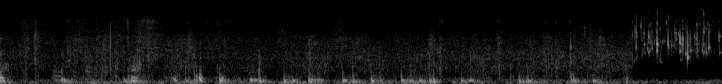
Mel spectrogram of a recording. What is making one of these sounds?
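Footsteps thud on a wooden footbridge.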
